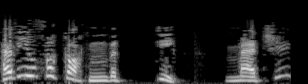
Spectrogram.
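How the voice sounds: A man's put-on character voice, high-pitched and slow, with very wide pitch swings.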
